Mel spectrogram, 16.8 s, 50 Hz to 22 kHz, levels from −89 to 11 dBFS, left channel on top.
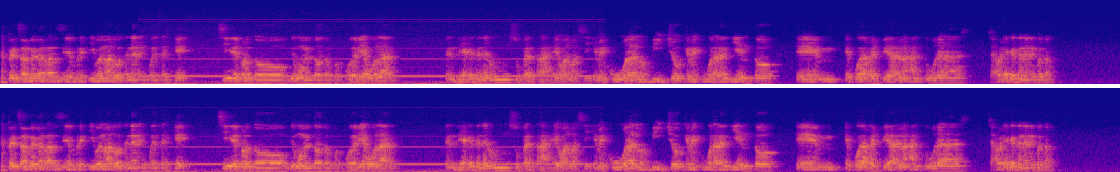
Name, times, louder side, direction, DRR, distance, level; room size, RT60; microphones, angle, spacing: voice 1, 0.0-2.8 3.3-5.9 6.7-11.6 11.9-14.5 14.8-15.7, right 1 dB, 30° right, -1 dB, 1.0 m, -24 dB
Telephone, 2.1-9.1, left 1 dB, 40° left, 0.5 m, -35 dB
2.9 x 2.6 x 3.0 m, 0.33 s
head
